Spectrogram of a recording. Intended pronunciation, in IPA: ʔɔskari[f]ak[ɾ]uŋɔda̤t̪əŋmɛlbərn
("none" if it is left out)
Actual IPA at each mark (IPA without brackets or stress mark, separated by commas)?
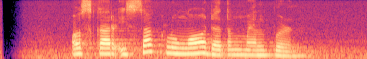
s, l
